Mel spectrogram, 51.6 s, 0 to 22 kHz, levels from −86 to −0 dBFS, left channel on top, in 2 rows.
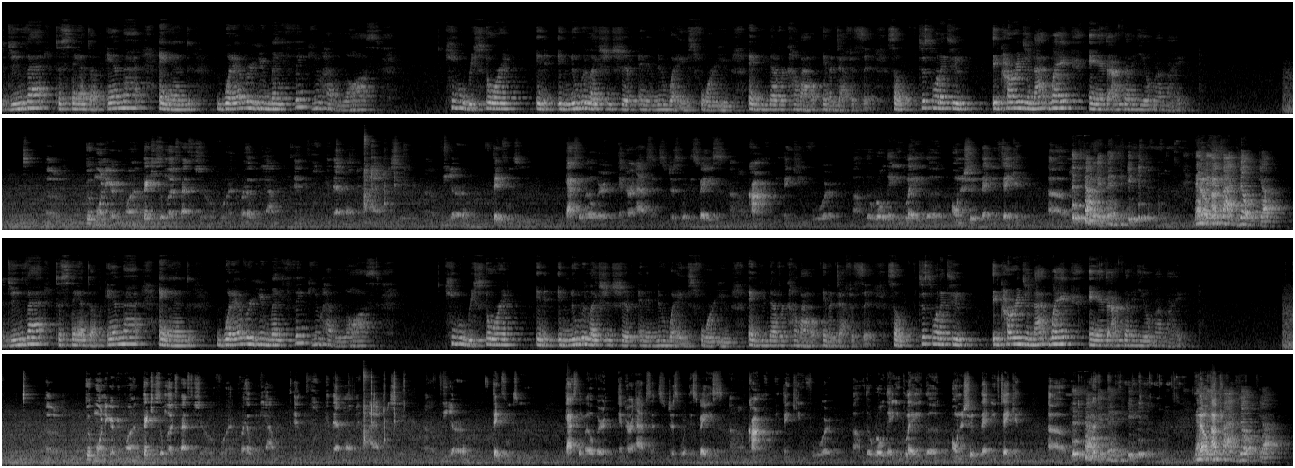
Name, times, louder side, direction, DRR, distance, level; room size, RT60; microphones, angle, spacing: voice 1, 0.0-4.0 4.3-7.8 8.9-10.2 10.7-18.1 18.3-19.3 19.8-23.6, equal, 15° right, 0.3 m, -38 dB
voice 2, 25.6-47.2 49.0-50.3, right 6 dB, 85° right, 0.4 m, -40 dB
voice 3, 47.2-48.0 48.3-48.6 49.5-51.1, equal, 50° left, 1.3 m, -35 dB
4.1 x 2.6 x 4.7 m
head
